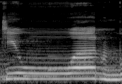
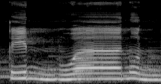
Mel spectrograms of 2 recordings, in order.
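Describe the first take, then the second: First: The nun sound is merged away. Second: The nun sound is pronounced clearly. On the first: The speaker calls it wrong. "bukan kiwanun, bukan" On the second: The speaker calls it right. "Qinwanun karena satu kata"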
